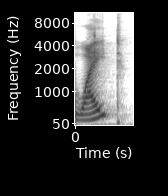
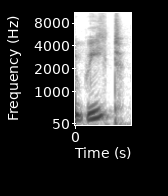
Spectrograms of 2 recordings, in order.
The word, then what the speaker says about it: Vite: Instead of CRA, create React app, we will be using Vite or White, the way you want to pronounce it. I will say Vite.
